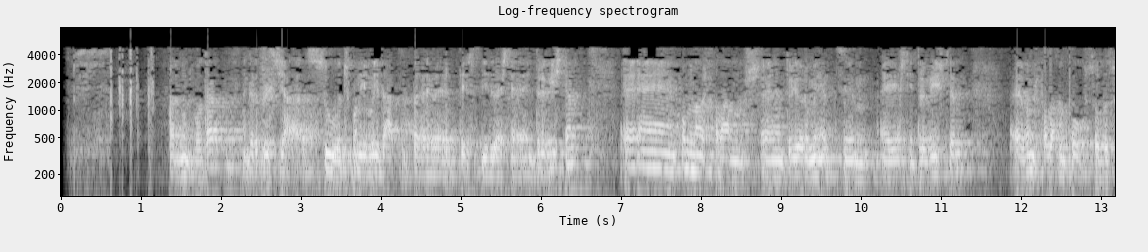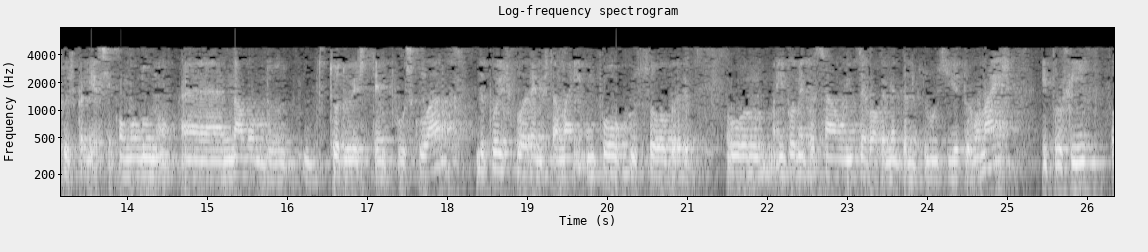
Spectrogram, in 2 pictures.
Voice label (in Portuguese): Entrevistado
